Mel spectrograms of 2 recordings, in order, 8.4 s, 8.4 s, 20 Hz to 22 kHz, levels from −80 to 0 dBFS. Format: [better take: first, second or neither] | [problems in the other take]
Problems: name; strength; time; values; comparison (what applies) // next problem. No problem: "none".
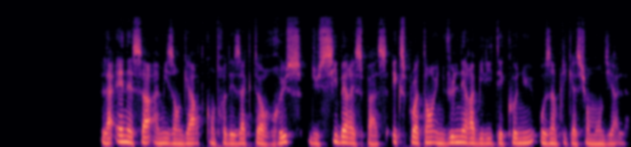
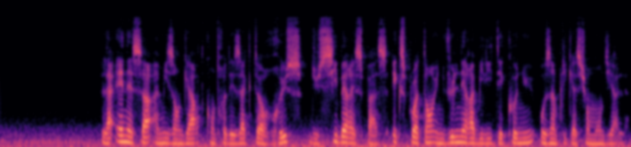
first | low rumble; faint; throughout; 25 dB below the speech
